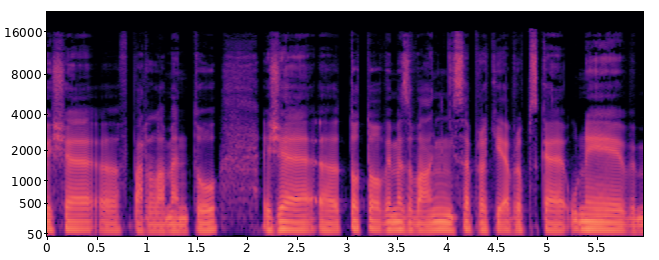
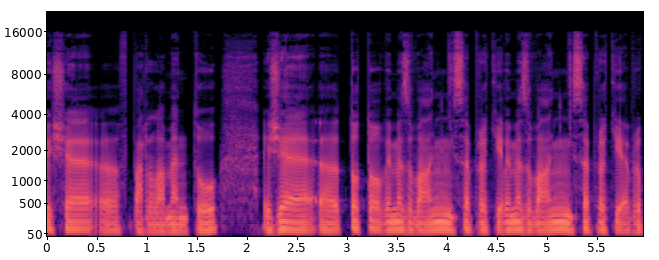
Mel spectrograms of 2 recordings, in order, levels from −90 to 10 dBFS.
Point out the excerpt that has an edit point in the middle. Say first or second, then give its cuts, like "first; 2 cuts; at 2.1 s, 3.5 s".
second; 1 cut; at 4.5 s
